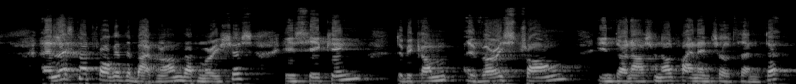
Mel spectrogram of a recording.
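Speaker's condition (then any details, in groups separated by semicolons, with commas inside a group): No condition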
